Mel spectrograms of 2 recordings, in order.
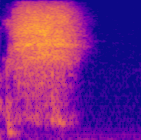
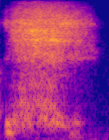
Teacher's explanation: En el sur es este sonido de la C y la H, suena sh, pero en el resto de Alemania suena ich, más como una J fuerte.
